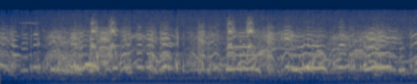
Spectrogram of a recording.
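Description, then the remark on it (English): A flock of whistling swans calling continuously, a dense chorus of overlapping goose-like honks and hoarse yelps with no whistling tones, steady and fairly loud throughout. “And I wondered what the sound was since it's called the whistling swan, and this is what it sounds like.”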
